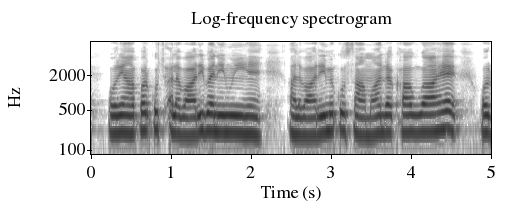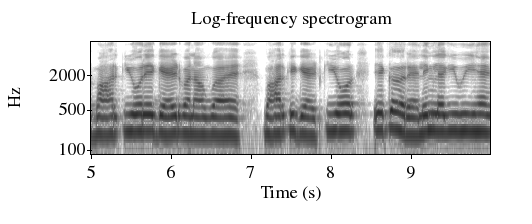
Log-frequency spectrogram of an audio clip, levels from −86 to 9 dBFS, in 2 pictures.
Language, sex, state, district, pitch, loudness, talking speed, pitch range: Hindi, female, Uttar Pradesh, Budaun, 205 Hz, -16 LUFS, 205 wpm, 195-220 Hz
